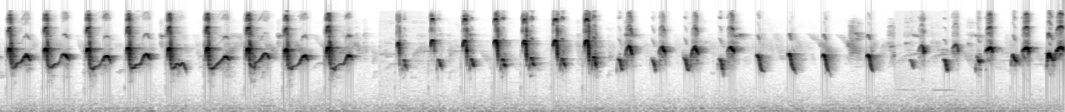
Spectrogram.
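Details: Lure song of the long-tailed shrike, full of 'nagen' fillings to make another shrike reply at once: a long run of quick, sharp, downslurred high notes with one short gap.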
